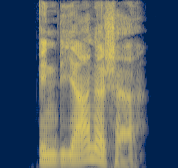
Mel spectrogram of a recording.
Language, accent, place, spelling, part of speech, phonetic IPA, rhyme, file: German, Germany, Berlin, indianischer, adjective, [ɪnˈdi̯aːnɪʃɐ], -aːnɪʃɐ, De-indianischer.ogg
- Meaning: inflection of indianisch: 1. strong/mixed nominative masculine singular 2. strong genitive/dative feminine singular 3. strong genitive plural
